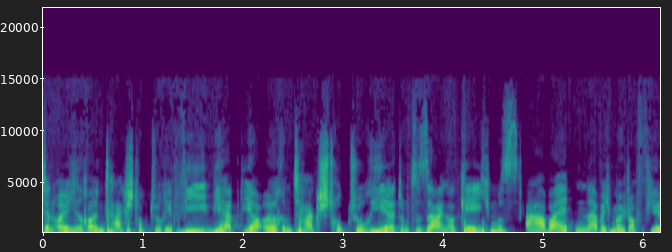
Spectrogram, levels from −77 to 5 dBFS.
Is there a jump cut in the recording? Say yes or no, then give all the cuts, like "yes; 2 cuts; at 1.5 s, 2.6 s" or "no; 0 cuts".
yes; 1 cut; at 1.3 s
